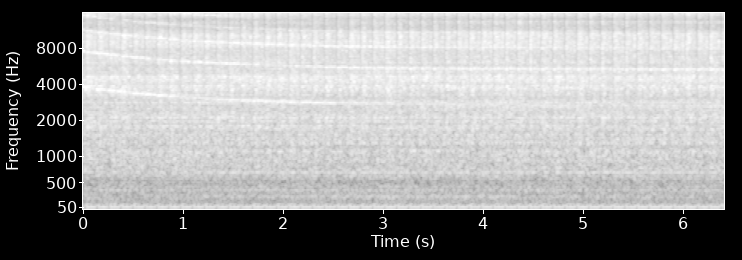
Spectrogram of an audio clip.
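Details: Rusty Fiat-Allis (Allis-Chalmers) 645B loader's diesel fired up after sitting: steady, even low thrum at idle with regular firing pulses and no missed beats. All cylinders firing, healthy idle.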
